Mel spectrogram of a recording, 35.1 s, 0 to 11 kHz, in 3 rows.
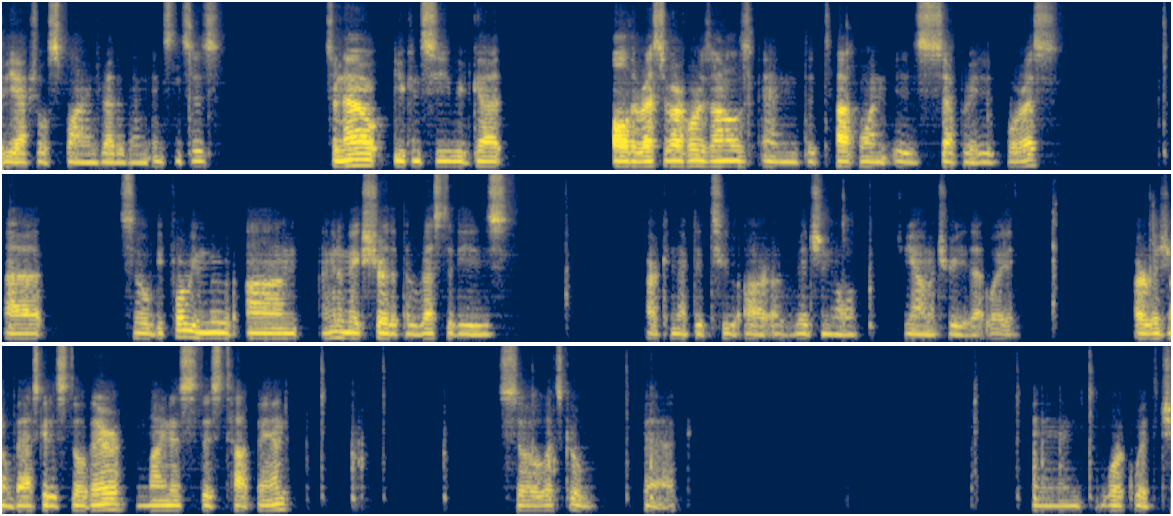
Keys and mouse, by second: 2.1-4.3 drag, 4.2 alt+shift+middle click, 4.2-12.7 alt+shift+right drag, 6.7 alt+shift+click, 6.7 alt+shift+middle click, 12.7-15.4 drag, 15.4-21.8 middle drag, 20.1 click, 20.1 right click, 20.3-21.3 drag, 20.3-21.3 right drag, 21.8 alt+shift+click, 22.4-26.8 right drag, 26.6 middle click, 26.8 middle click, 27.1 click, 27.3 middle click, 27.7 middle click, 28.0 right click, 28.3 middle click, 28.3-29.5 right drag, 29.5-35.0 drag, 32.8 alt+shift+middle click, 32.8 alt+shift+right click.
